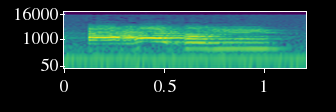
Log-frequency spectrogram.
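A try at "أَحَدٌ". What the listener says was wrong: بیٹا غنہ صحیح سے کیا کرو نا. آپ کو شروع دن سے ہی جب سے تختی سٹارٹ کی تب سے ہی بات بتائیے آپ کو، کلیئر غنہ کرو. احدن.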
